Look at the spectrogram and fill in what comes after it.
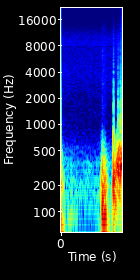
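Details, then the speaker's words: Mitral valve prolapse heard at the mitral focus with the stethoscope diaphragm, patient in left lateral position: low thud, then a sharp click, then a late systolic murmur rising in intensity and ending before the second heart sound. "soplo es tardío en las historia va aumentando poco a poco de intensidad y termina antes que el segundo ruido cardiel es un prolapso de la válvula mitral"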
